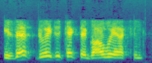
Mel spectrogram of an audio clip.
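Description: A man with a North Cork Irish accent and an American twang, chatting casually and haltingly as a guest, with repeated words. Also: on the high side, no echo. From North Cork, Ireland. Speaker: radio phone-in guest, pub owner. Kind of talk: casual chat. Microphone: telephone. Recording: narrow-band radio phone line.

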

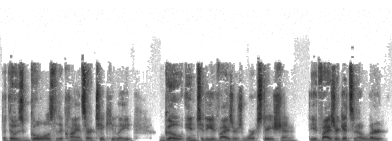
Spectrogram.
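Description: A man with a fairly low, husky voice speaks as an interview guest. He explains things in a conversational way. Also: a little fast. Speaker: guest, financial industry professional.

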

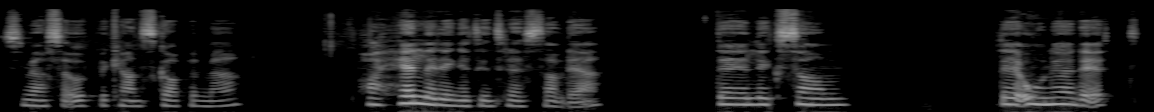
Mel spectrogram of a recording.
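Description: A middle-aged woman answering interview questions in a candid, emphatic way, slipping in English words. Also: deep voice.

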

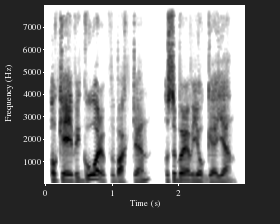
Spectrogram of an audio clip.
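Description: A man's voice: on the high side, a little mellow, dry recording, studio quality, pitched above the performer's own voice, lightly acted. A male audiobook narrator voicing an encouraging young man urging a friend on during a run. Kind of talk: audiobook dialogue reading.

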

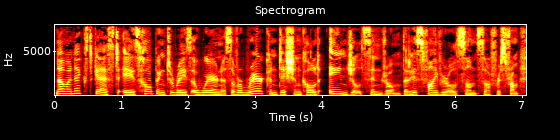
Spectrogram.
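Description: A woman radio host speaks in a west of Ireland accent, interviewing in a conversational style. Her voice is mid-pitched and recorded close and dry, with very little room sound. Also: normal speed, a little mellow, no echo. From Galway, west of Ireland.

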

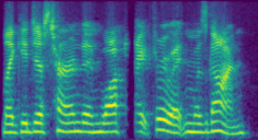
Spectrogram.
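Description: Bright-voiced chatty middle-aged woman. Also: fairly low pitch, fairly even intonation, normal speed. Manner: chatty, laughs through her stories. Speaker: guest psychic medium. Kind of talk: casual storytelling. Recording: dull lo-fi sound.

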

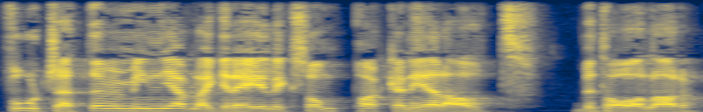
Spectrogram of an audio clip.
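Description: A young man on a casual podcast, telling a story with lots of swearing, acting out the other people in it. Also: a little high. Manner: animated storytelling, swearing, acting out a shouting clerk. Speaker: podcast co-host.

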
